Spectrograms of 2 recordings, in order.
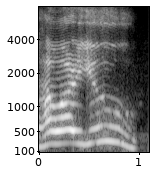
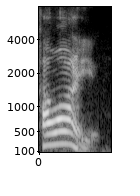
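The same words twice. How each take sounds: First: Un-British intonation. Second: British intonation. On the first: Teacher showing what the British don't say, exaggerated Brazilian intonation. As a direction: stretch "you" high in a Brazilian lilt. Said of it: "And they don't say". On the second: Teacher showing the correct greeting, restrained British intonation. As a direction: say it compactly with a British fall. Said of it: "This is the British intonation". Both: Shown as a demonstration.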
